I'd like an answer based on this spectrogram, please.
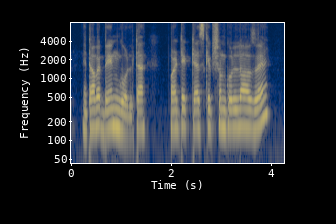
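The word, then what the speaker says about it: Bengal: শেষের আইটা কিন্তু একটা ফোঁটা হবে, এ হলো বেঙ্গলি।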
